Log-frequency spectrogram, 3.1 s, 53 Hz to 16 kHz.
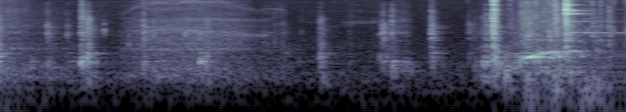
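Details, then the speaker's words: Troy-Bilt tiller repowered with a 6.5 HP 212cc Predator engine, on eight-month-old gas, choke on: recoil pulls spin it with a brief rattling whir but it never fires; spark plug suspected. "Doesn't sound like it's going to bit. No, I don't think it's going to start, folks."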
